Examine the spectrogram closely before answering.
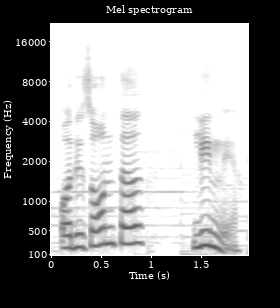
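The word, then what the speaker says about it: horizontale: French में क्या बोलेंगे हॉरिजॉन्टल लीन हॉरिजॉन्टल लीन यहां प एच हमारा साइलेंट रहेगा जो हम पहले बता चुके हैं ओके हॉरिजॉन्टल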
